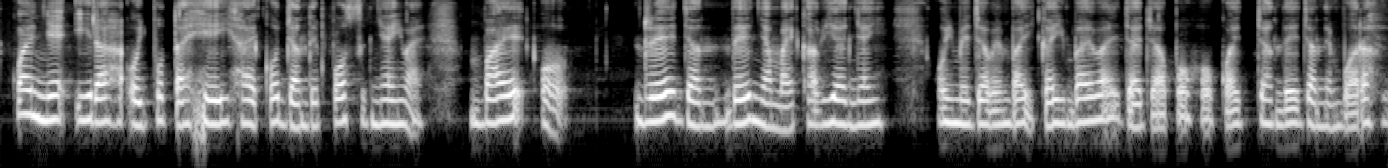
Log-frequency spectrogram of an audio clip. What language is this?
Eastern Bolivian Guaraní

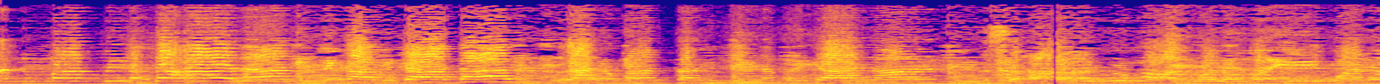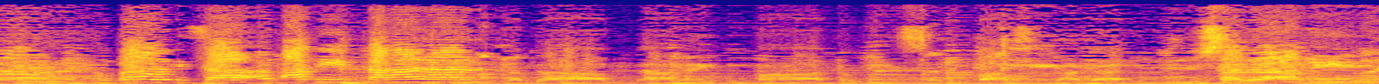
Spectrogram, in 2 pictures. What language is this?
Filipino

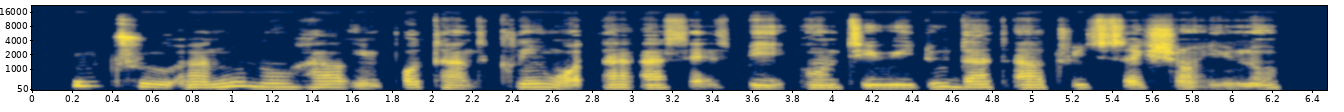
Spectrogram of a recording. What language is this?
Nigerian Pidgin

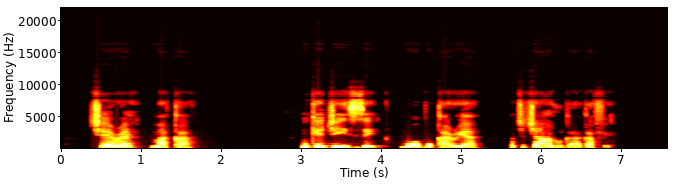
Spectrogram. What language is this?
Igbo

